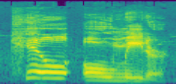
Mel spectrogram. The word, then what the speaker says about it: kilometer: I've been pronouncing the word kilometer incorrectly it's pronounced kill o meter writes Robert Spears a speech coach from Halifax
